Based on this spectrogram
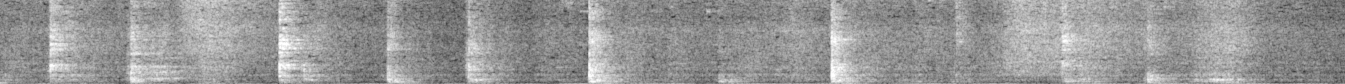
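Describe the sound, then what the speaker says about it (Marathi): Onion and tomato frying in oil for a spinach sabzi: loud, close sizzling broken by regular spatula strokes roughly every half second to second, no speech. "पहा कांदा आपला छान असा हा भाजत आहे याला तेलही सुटलेलं आहे"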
